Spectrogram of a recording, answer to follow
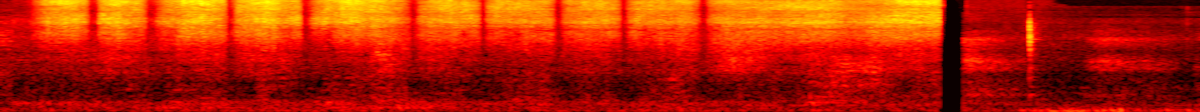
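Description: A rag rubbing back and forth over the bus's painted metal roof in even strokes, about three a second, wiping it down with acetone before painting. The strokes stop abruptly a little before the end.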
